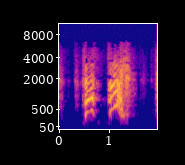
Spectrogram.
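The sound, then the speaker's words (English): A strongly voiced, theatrical sneeze in two parts: a short tonal intake, then a louder, drawn-out burst that trails off, with another voiced sound starting at the very end. “Bless you. What's the matter? You catching cold?”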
